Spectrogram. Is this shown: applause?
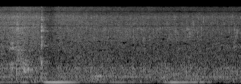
no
